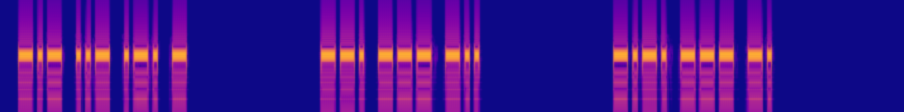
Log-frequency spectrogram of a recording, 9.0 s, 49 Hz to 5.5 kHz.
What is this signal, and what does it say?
Morse code, heard as a keyed tone, about 25 wpm, 550 Hz. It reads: KURT GOD CON
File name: Ultimate Word List / 25WPM Ultimate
